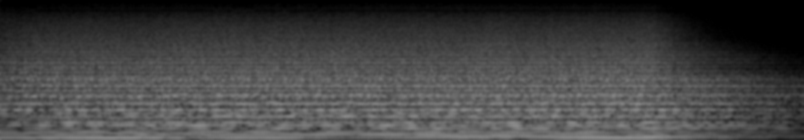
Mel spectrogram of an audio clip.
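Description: A Logic Pro X synth pad holds a sustained four-note chord with an octave in the bass, rich and steady for about seven seconds before fading out, with no talking.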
